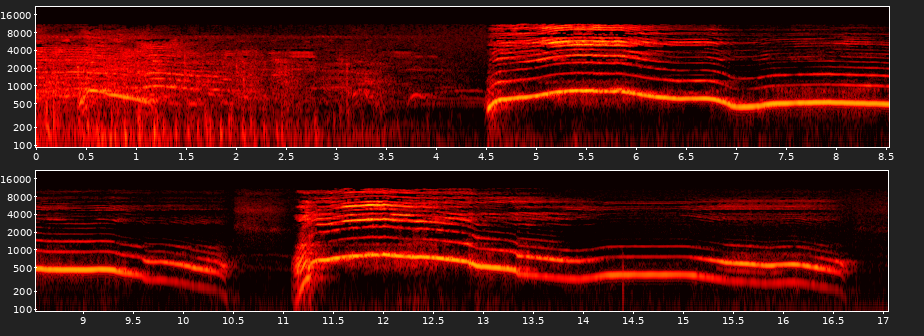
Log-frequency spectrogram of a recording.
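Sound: wolves howling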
